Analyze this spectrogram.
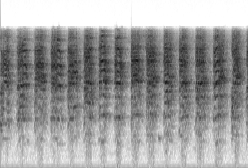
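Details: Male Moluccan cockatoo screaming in a steady rhythm, loud grating broadband calls repeated about three times a second without pause, each harsh and even in length.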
